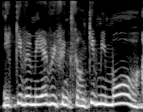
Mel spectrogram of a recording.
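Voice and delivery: hammed-up training-ground cry; coach urging. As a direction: push the player like a coach. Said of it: "he'd be like".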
